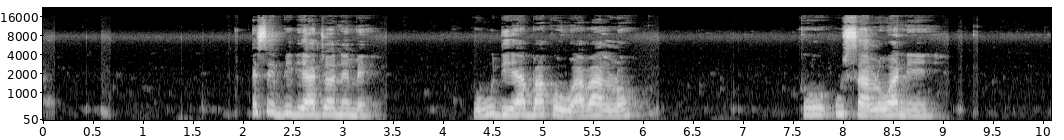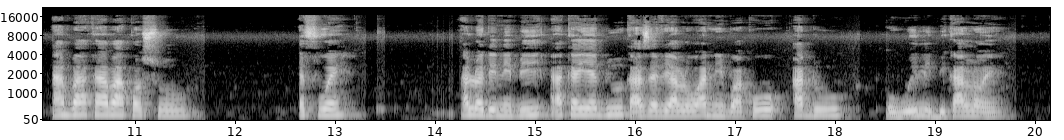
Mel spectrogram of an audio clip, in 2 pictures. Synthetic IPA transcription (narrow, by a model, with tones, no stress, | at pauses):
e˦sɪ˦bi˦dɪ˨a˨d͡ʒɔ˦nɛ̃˦mɛ̃˨ | o˨wu˦dɪ˨˦a˦ba˦ko˦˨wu˨a˨va˦˨lɔ˦ | kʊ˦u˦sa˨lʊ˨wa˦nɪ˨ | a˨ba˦ka˦βa˦˨kɔ˦sʊ˦ | ɛ˨fʊ˦ɛ˦ | a˨lʊ˦ɛ˨dɪ˨nɪ˨bɪ˦a̰˦kɛ˦jɛ˦dʊ˦ka˨˦zɛ˦vi˨˦a˨lʊ˨wa˦nɪ̃˨bʊ˨a˨kʊ˦a˨dʊ˦ | o˨wu˨e˦li˨bi˨ka˦lɔ˦ɛ˨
